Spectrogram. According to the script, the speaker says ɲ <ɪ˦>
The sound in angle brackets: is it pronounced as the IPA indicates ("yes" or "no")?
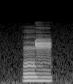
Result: no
